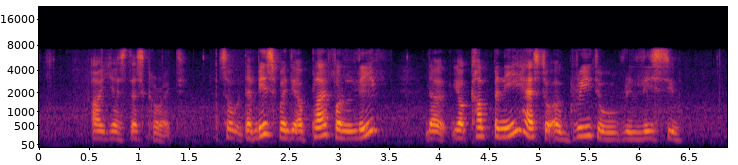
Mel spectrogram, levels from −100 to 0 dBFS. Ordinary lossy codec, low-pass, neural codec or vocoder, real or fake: none; 7.2 kHz; none; real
